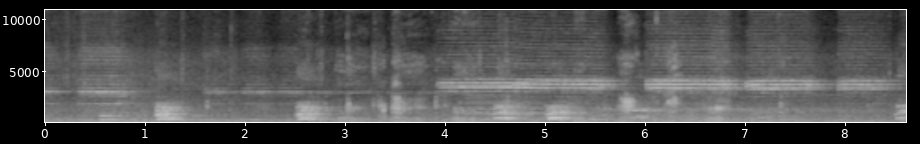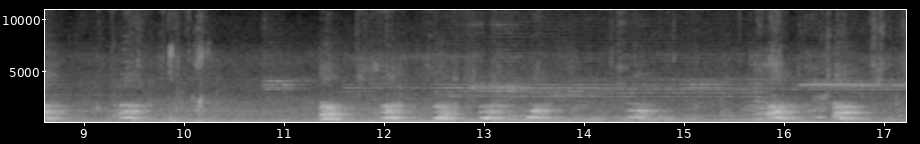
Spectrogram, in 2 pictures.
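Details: One-month-old Indian Mastiff (bully kutta) puppy giving short, high, harmonic yelps and yips in scattered bursts, some quick runs of three or four, with a faint steady tone and background hum throughout.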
